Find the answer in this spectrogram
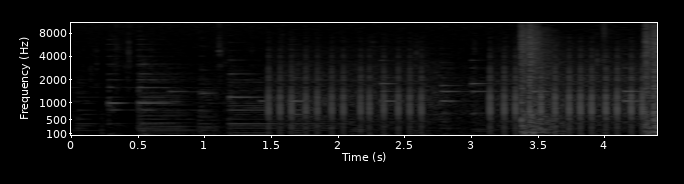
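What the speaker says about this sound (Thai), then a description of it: "เสียงปืนอะ" Gunfire from the battle royale game PUBG Lite, starting with a few single shots and building into rapid bursts of automatic fire, loud and fairly close, with no talking over it.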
